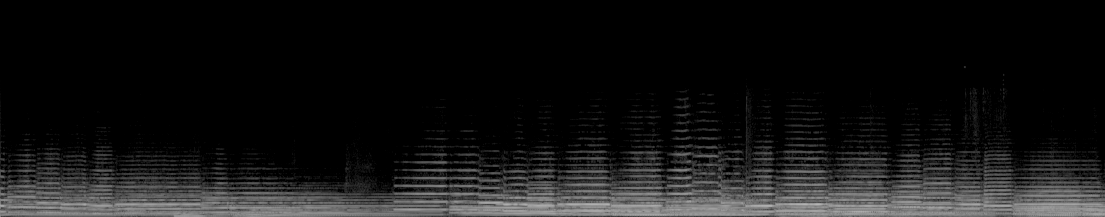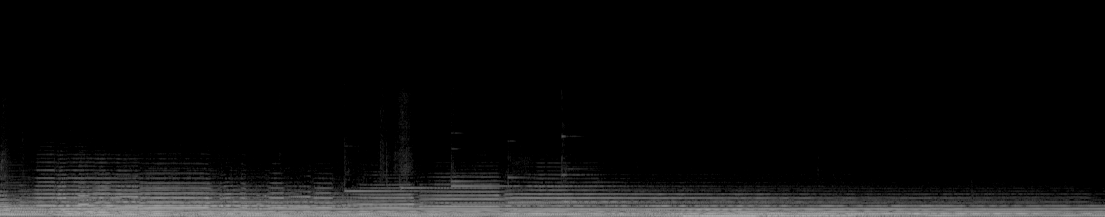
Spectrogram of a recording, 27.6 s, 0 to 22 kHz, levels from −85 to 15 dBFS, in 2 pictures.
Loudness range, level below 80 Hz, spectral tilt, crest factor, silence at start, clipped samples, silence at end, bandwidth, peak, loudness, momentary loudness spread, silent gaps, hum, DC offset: 7 LU; -62 dBFS; -6.5 dB/octave; 16 dB; 0 s; under 0.1%; 0 s; 9.2 kHz; -6 dBFS; -23 LUFS; 9 LU; none; none; under 0.1%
